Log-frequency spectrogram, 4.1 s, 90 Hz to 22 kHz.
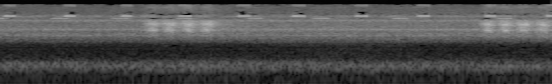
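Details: Katydids calling at night in eastern Pennsylvania, summer 2021, their first night of the season: two brief scratchy bursts of rapid pulses about two and a half seconds apart, over a steady high-pitched cricket trill.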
